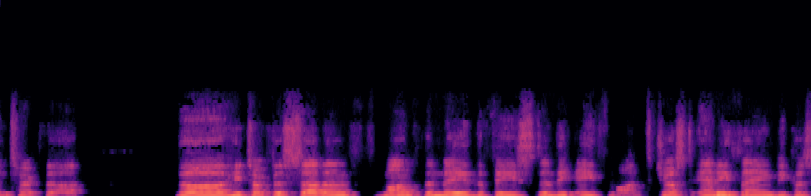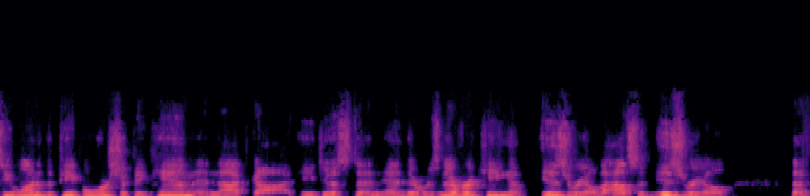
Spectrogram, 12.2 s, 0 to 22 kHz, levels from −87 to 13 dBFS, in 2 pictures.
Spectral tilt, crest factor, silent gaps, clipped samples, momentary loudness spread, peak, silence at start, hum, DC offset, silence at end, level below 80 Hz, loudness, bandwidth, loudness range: -6 dB/octave; 20 dB; 0.99-1.30 s; under 0.1%; 11 LU; -6 dBFS; 0 s; none; under 0.1%; 0 s; -68 dBFS; -25 LUFS; 11 kHz; 5 LU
